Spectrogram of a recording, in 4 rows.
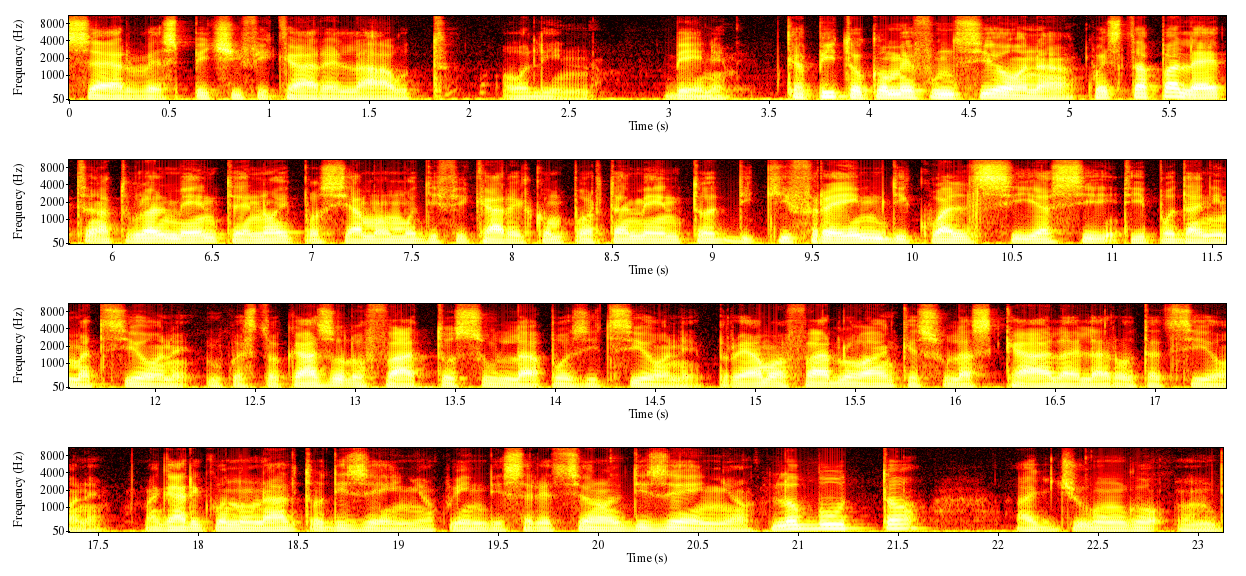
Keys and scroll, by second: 20.8 BackSpace.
